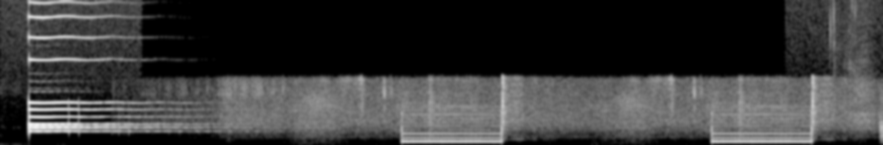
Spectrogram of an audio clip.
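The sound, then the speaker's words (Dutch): A bright chime opens, then the steady buzzing ringback tone of an outgoing phone call placed on the show Planeet Buurman sounds twice, each one-second beep separated by a few seconds of quiet, clear and fairly loud, with no talking. “Vanuit mijn satelliet kan ik met ze bellen.”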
